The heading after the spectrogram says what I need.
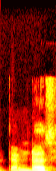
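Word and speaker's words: PEMDAS: है पडस होता है पी ए एम डी ए एस अगर मैंने सही से स्पेलिंग को याद किया है तो जैसा आपने पढ़ा होगा बोर्ड मास वही है बेटा पेम डास ही है आपके पास में इसे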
